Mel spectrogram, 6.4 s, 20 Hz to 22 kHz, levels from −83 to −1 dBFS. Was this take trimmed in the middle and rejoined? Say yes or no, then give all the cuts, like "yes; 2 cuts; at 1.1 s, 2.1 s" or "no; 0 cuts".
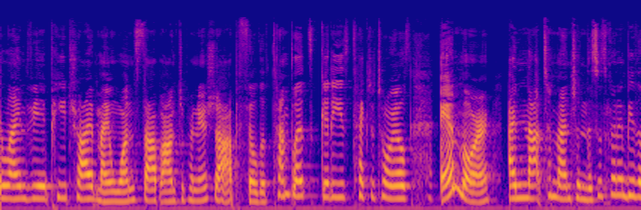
yes; 1 cut; at 5.0 s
